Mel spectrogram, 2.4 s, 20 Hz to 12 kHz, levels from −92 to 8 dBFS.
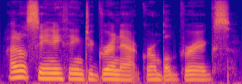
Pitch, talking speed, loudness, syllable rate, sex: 165 Hz, 225 wpm, -19 LUFS, 5.6 syllables/s, female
